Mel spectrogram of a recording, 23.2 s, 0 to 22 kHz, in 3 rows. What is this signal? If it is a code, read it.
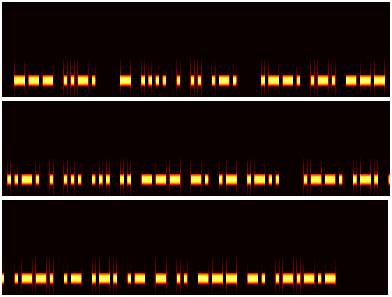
Morse code, heard as a keyed tone, about 17 wpm, 700 Hz. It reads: OF THEIR PROFESSIONAL PREPARATION.
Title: Sentences from Top 1400 Words 17wpm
